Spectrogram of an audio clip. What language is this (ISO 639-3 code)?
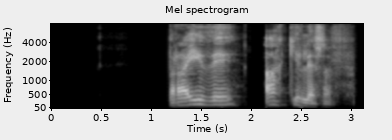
isl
